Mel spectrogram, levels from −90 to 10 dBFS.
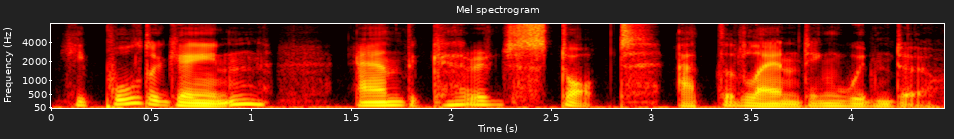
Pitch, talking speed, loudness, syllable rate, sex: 110 Hz, 150 wpm, -20 LUFS, 4.6 syllables/s, male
